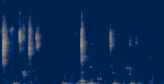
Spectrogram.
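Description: Faint, scattered keystrokes on a computer keyboard, about half a dozen separate clicks.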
